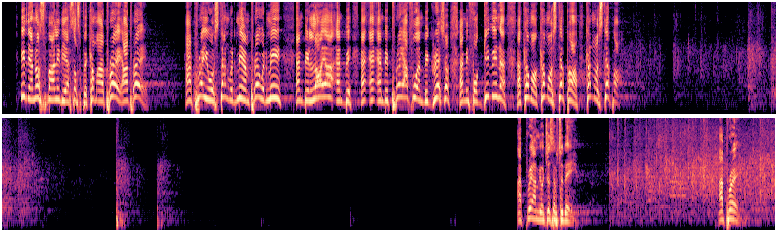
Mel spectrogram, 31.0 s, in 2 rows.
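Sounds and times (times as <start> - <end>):
man preaching: 0.3 - 12.8, 25.8 - 27.4, 29.8 - 30.5
speech: 0.5 - 3.0, 3.6 - 12.5, 25.8 - 27.1, 29.8 - 30.4
audience clapping: 11.3 - 18.5, 27.5 - 30.9.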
